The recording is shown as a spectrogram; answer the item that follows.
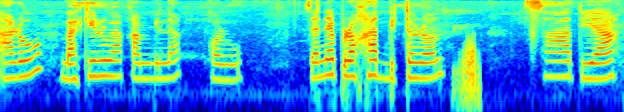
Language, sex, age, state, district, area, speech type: Assamese, female, 45-60, Assam, Darrang, rural, spontaneous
